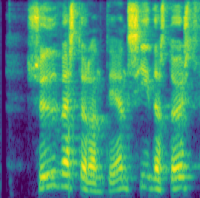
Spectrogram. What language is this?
Icelandic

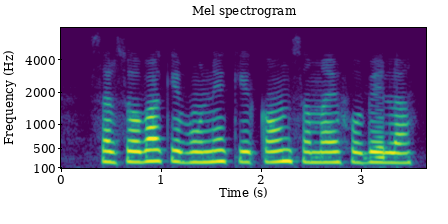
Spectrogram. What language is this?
Magahi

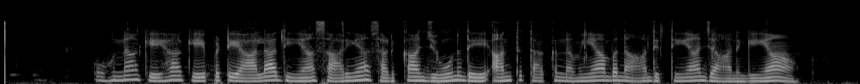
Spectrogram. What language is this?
Punjabi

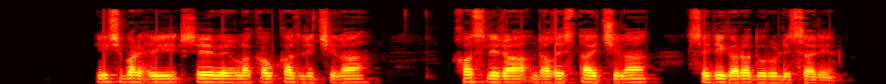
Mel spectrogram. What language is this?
Dargwa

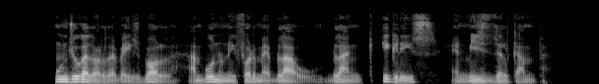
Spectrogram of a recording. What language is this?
Catalan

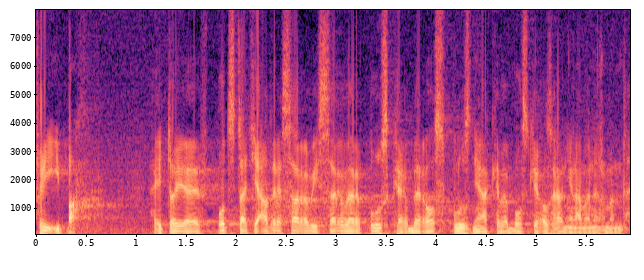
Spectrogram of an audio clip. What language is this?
Slovak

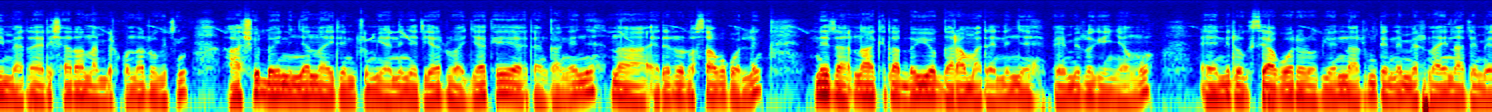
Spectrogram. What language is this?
Masai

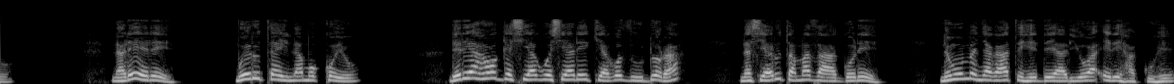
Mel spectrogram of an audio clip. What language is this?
Kikuyu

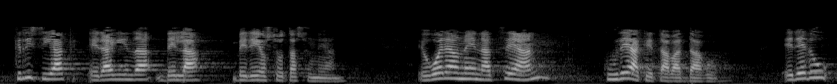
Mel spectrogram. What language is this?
Basque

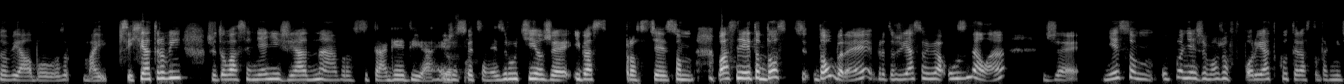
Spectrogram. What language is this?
Slovak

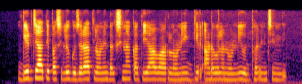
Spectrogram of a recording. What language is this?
Telugu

